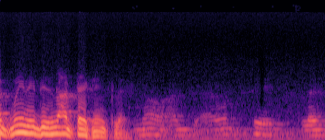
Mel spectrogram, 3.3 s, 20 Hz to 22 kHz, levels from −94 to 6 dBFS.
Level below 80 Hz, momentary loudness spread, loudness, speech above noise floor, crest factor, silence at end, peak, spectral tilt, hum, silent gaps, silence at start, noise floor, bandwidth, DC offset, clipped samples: -46 dBFS; 23 LU; -21 LUFS; 19 dB; 14 dB; 0 s; -8 dBFS; -12 dB/octave; none; none; 0 s; -41 dBFS; 2.9 kHz; under 0.1%; under 0.1%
